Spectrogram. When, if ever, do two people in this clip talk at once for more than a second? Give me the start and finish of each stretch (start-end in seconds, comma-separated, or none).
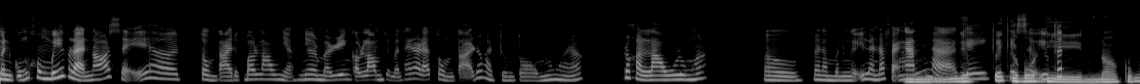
9.0-10.7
